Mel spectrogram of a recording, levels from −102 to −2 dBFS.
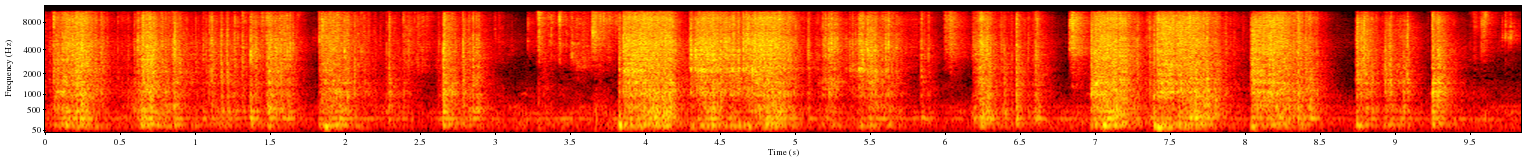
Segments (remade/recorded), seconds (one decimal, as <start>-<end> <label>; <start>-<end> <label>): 0.0-5.8 recorded; 5.8-6.4 remade; 6.4-9.8 recorded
